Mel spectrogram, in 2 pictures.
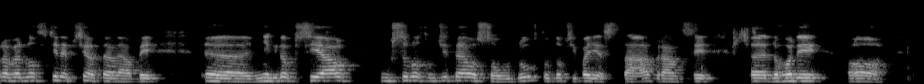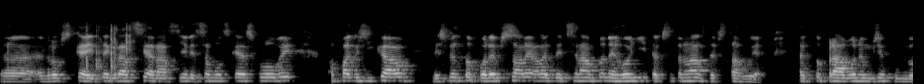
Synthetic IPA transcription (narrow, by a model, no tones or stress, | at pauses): pɾavɛdl̩no̞scɪnɛpr̝̥ɪjat̪ɛlnɛːabɪ | ɲɛɡdo̞pr̥ɪjal | ppuːsobnost̪uɾt͡ʃɪt̪ɛːɦo̞so̞wduft̪o̞mt̪o̞pr̝̥iːpaɟɛst̪aːt̪vɾaːmt͡sɪdo̞ɦo̞dɪ | ʔo̞ | ɛvɾo̞pskɛːɪnt̪ɛɡɾat͡sɪanaːslɛɲɛlɪsabonskɛːsmlo̞wvɪʔapaɡriːkalmɪsmɛt̪o̞po̞dɛpsalɪalɛt̪ɛcsɛnaːmt̪o̞nɛɦo̞ɟiːt̪aksɛt̪o̞nanaːsnɛfst̪aɦujɛt̪ak̚t̪o̞pɾaːvo̞nɛmuːʒɛfuŋɡo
